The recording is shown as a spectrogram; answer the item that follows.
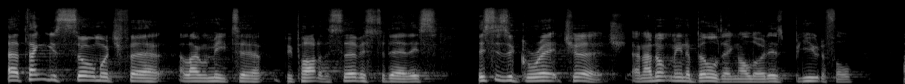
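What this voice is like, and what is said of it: Northern English accent. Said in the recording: “My accent's not very Downton Abbey. I come from the north of England. We're a bit different up there.”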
